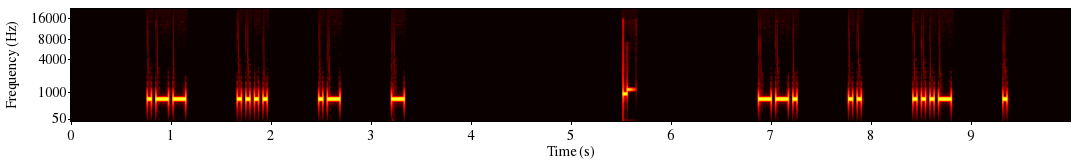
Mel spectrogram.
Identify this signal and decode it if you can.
Morse code, heard as a keyed tone, about 28 wpm, spaced as for 13 wpm, 700 Hz. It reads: WHAT GIVE
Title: 4x Character Spacing - Top 300 Words - 28wpm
